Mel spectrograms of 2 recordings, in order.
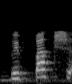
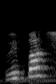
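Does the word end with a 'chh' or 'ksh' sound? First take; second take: ksh; chh. First: It ends with a 'ksh' sound. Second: It ends with a 'chh' sound. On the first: The speaker calls it right. "विपक्ष आपका सही शब्द है" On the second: The speaker calls it wrong. "विपक्ष नहीं होता"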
